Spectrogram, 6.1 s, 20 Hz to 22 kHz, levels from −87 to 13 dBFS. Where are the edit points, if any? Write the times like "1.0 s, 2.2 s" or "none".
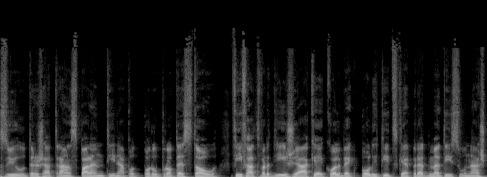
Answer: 2.8 s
